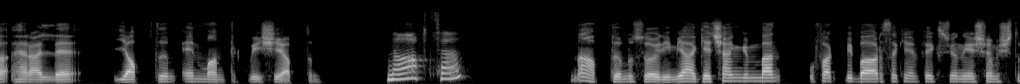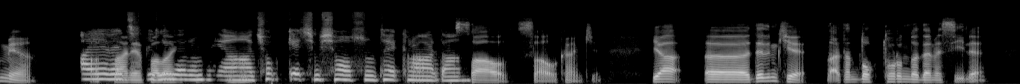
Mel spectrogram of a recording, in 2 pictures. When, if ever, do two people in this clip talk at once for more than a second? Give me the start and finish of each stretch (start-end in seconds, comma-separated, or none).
11.1-12.7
